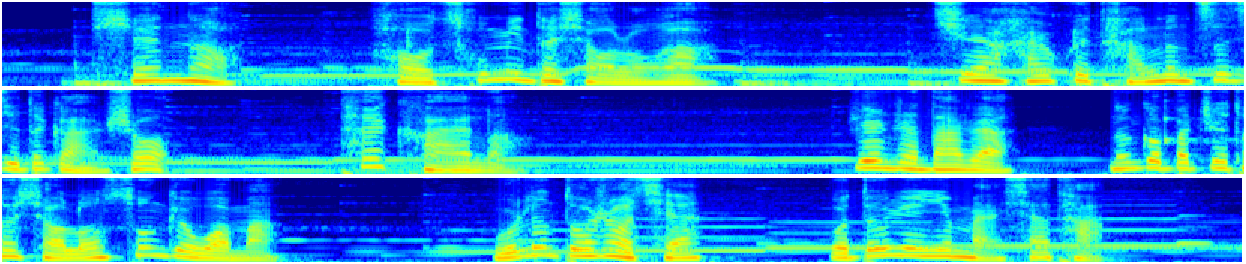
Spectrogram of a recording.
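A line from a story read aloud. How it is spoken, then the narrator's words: Sighing. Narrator (Chinese): 龙武叹道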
